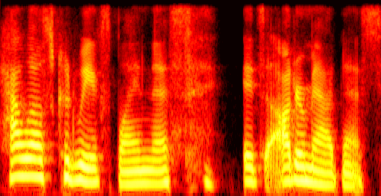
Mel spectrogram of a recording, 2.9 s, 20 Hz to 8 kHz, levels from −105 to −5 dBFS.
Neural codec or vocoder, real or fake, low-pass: none; real; 7.2 kHz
